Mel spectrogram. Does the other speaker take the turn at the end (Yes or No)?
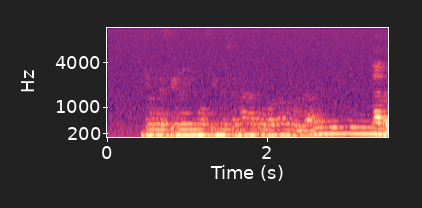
Yes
